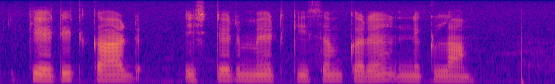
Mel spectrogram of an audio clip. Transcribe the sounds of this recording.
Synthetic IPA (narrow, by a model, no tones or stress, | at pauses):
keːʈiʈkaːɾɖ | ɪsʈeɾmeːʈkisəmkəɾẽnɪklaːm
